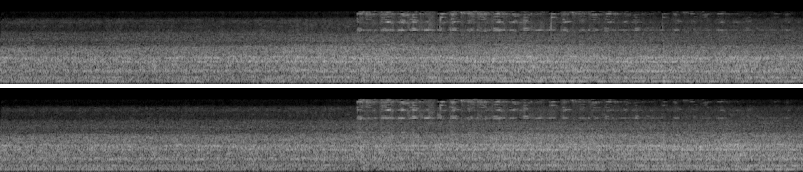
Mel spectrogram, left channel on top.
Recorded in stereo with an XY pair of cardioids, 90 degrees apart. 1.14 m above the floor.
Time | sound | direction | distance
3.6 | keys jangling | 20° right | 1.0 m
